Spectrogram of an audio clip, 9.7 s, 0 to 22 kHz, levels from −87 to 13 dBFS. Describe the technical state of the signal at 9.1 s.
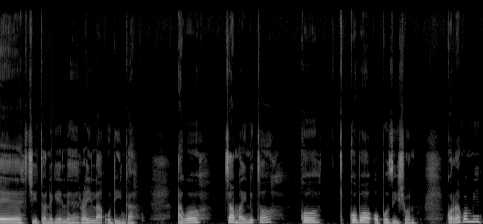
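At 9.10 s the zero line of the speech jumps in a DC step of about -34 dBFS. It is heard as a brief low thump. The offset then decays away through a 20 Hz high-pass.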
